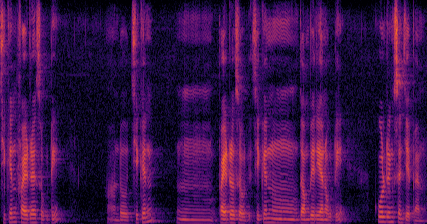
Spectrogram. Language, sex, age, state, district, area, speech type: Telugu, male, 30-45, Andhra Pradesh, West Godavari, rural, spontaneous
